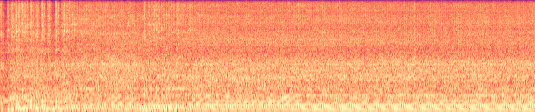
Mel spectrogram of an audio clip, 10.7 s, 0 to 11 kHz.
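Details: John Deere L120 riding mower started after replacing leaking fuel line and refitting air filter cover: steady, even drone with strong low thrum, no misses or knocks; runs smoothly, fuel leak fixed.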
